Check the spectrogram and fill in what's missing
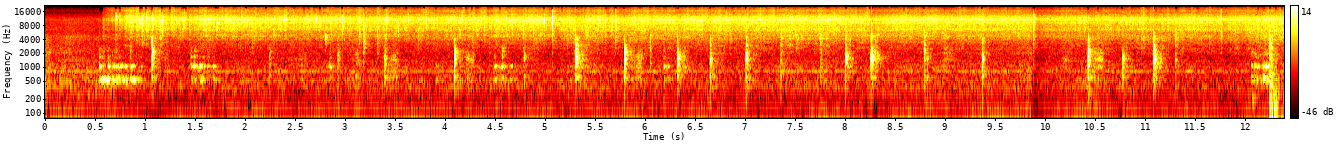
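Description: Onion frying in chorizo oil in a pan, a steady close sizzle broken by regular scraping stirs, with no talking.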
